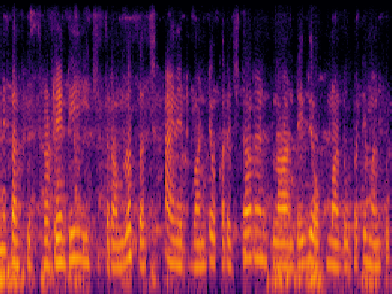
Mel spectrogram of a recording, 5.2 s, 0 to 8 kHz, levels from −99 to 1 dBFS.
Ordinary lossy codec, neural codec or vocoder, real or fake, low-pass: Opus, 16 kbps; none; real; 7.2 kHz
